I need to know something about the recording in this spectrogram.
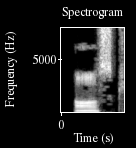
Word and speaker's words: ask: Ask equals ax no, people. There are only 3 letters in the damn word. Get them in the right order.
